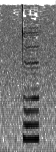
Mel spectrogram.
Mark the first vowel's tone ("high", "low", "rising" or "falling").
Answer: high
